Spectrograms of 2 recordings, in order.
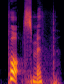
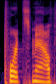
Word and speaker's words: Portsmouth: If you're British, Portsmouth. Portsmouth. If you're American, Portsmouth. Portsmouth.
